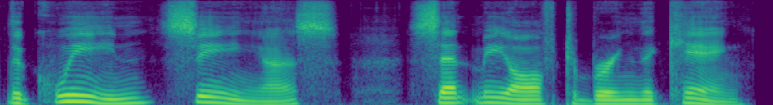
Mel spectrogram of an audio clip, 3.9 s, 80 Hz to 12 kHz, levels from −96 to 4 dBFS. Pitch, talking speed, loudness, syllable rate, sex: 140 Hz, 170 wpm, -18 LUFS, 3.3 syllables/s, male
